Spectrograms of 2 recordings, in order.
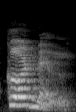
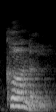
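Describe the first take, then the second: First: The word is said with an R sound. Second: The word is said without an R sound. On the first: The speaker calls it wrong. "or not colonel" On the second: The speaker calls it right. "it is colonel. There is no R"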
